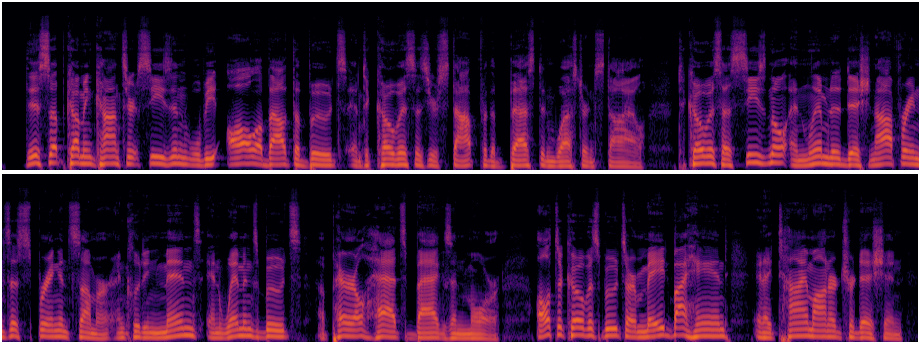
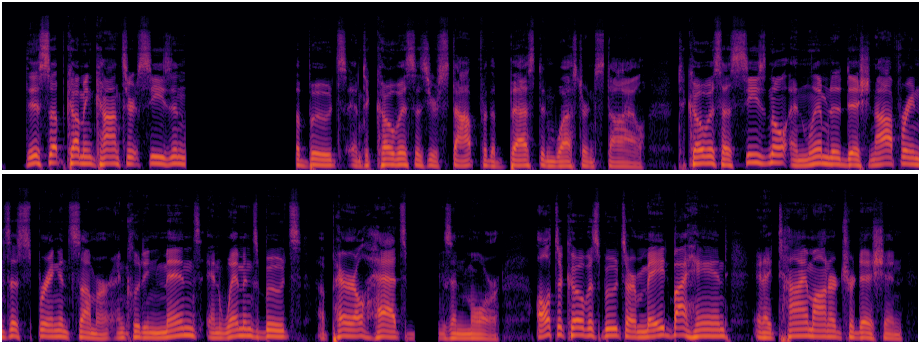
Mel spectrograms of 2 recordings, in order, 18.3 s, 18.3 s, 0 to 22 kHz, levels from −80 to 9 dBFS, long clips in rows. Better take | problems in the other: first | audio cutting out; at 2 s for 1 s and at 13 s

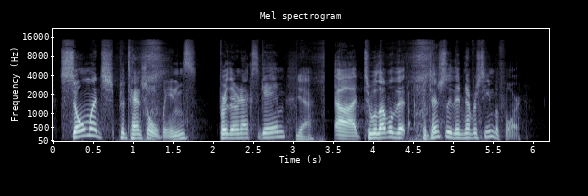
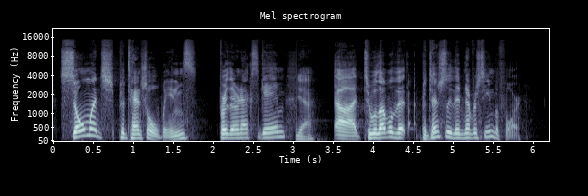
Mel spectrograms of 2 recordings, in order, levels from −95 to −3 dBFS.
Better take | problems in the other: second | hiss; noticeable; at 1 s, at 2.5 s and from 4 to 5.5 s; 20 dB below the speech

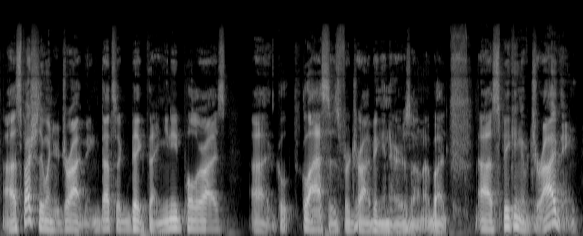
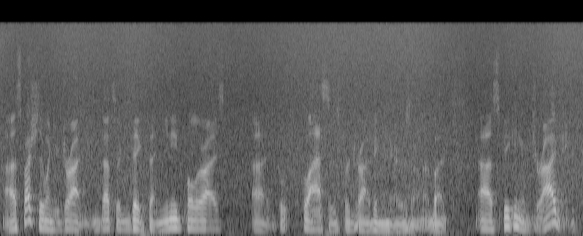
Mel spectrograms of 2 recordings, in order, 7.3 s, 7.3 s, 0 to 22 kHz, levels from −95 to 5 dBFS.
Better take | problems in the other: first | hiss; loud; throughout; 3 dB below the speech

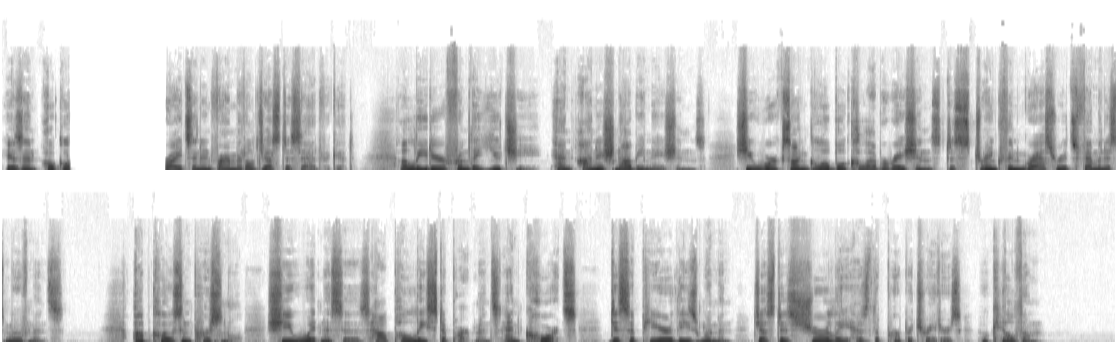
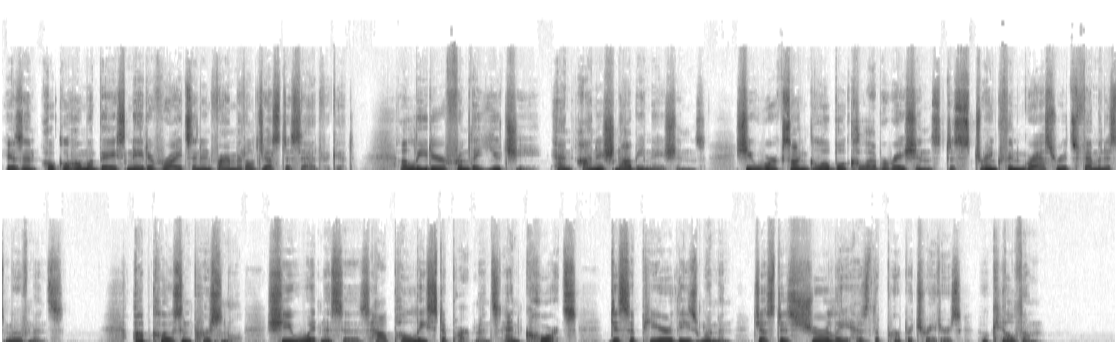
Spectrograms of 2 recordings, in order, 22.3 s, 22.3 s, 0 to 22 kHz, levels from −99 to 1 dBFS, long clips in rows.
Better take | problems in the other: second | audio cutting out; at 0.5 s for 1 s

